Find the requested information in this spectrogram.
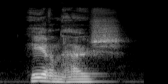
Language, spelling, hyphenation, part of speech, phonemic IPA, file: Dutch, herenhuis, he‧ren‧huis, noun, /ˈɦeː.rə(n)ˌɦœy̯s/, Nl-herenhuis.ogg
- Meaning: tall townhouse, often imposing and originally belonging to the elite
